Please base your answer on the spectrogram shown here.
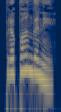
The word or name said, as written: ಪ್ರಪಾಂಗನೆ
